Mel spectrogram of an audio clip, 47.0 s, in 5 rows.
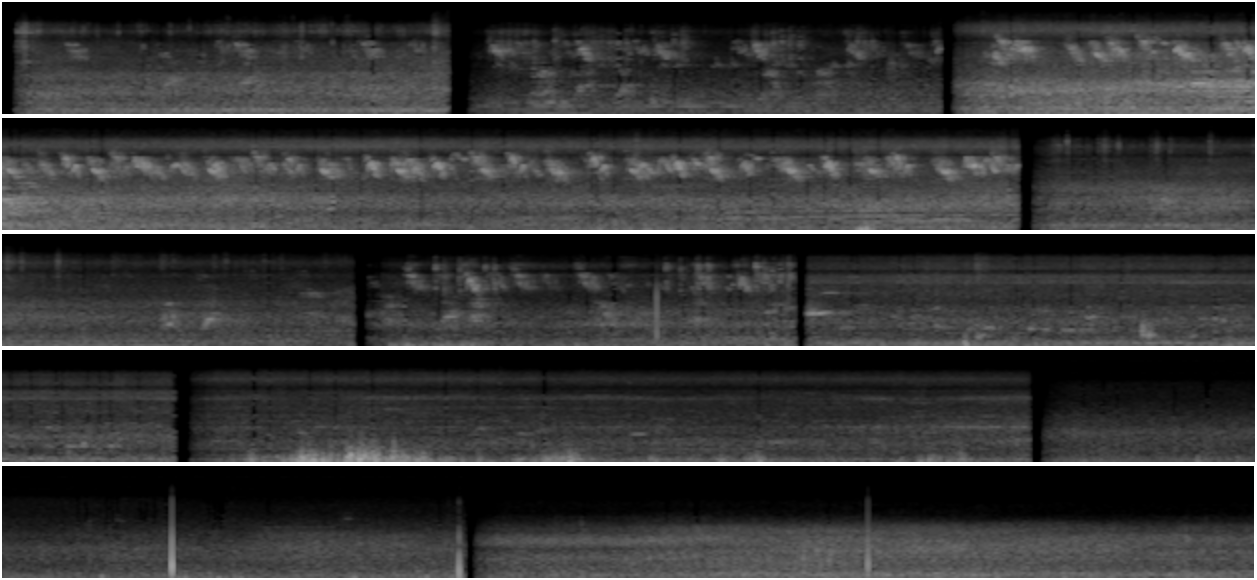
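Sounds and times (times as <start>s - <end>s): small birds chirping: 0.4s - 17.0s, 19.6s - 29.5s.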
